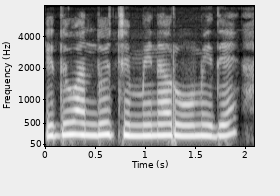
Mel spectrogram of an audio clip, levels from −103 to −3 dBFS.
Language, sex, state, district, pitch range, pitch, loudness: Kannada, female, Karnataka, Bidar, 230-255 Hz, 240 Hz, -12 LUFS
